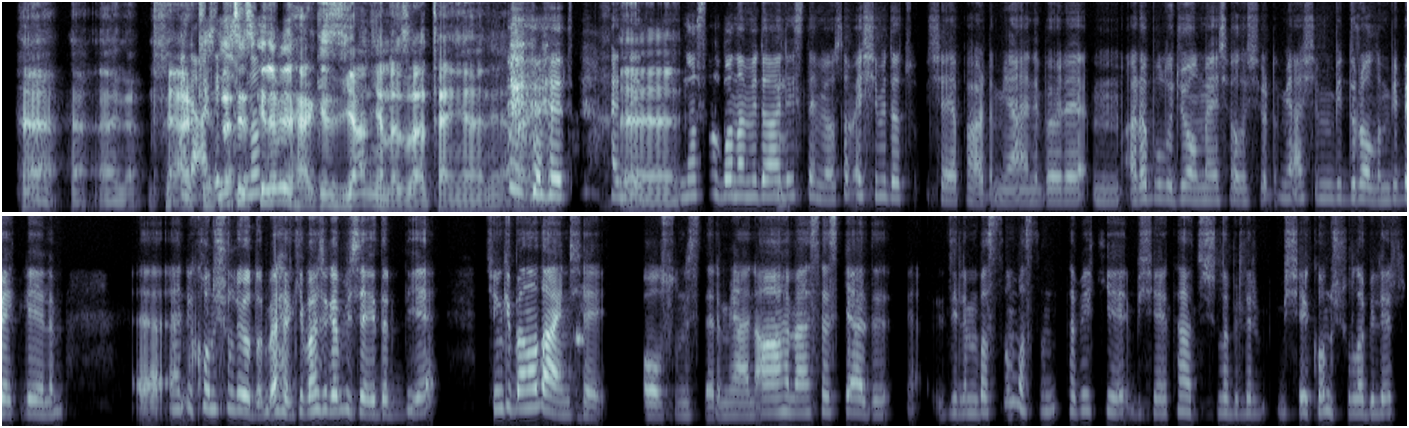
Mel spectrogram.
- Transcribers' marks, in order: chuckle; laughing while speaking: "Evet"; other background noise; tapping; laughing while speaking: "belki başka bir şeydir"
- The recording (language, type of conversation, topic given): Turkish, podcast, Kayınvalide ve kayınpederle ilişkileri kötüleştirmemek için neler yapmak gerekir?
